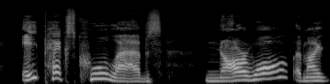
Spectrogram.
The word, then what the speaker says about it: Narwhal: Apex Cool Labs Narwhal. Am I pronouncing that right?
